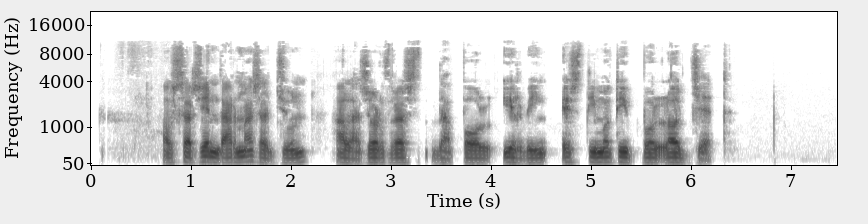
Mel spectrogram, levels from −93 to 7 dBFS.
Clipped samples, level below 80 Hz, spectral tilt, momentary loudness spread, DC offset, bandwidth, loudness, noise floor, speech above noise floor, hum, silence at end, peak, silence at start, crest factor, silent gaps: under 0.1%; -52 dBFS; -5 dB/octave; 9 LU; under 0.1%; 11.5 kHz; -25 LUFS; -75 dBFS; 50 dB; none; 1.1 s; -4 dBFS; 0.7 s; 20 dB; none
